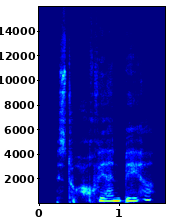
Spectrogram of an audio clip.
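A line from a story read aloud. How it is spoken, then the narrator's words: Quiet question. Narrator (German): fragte ich leise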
